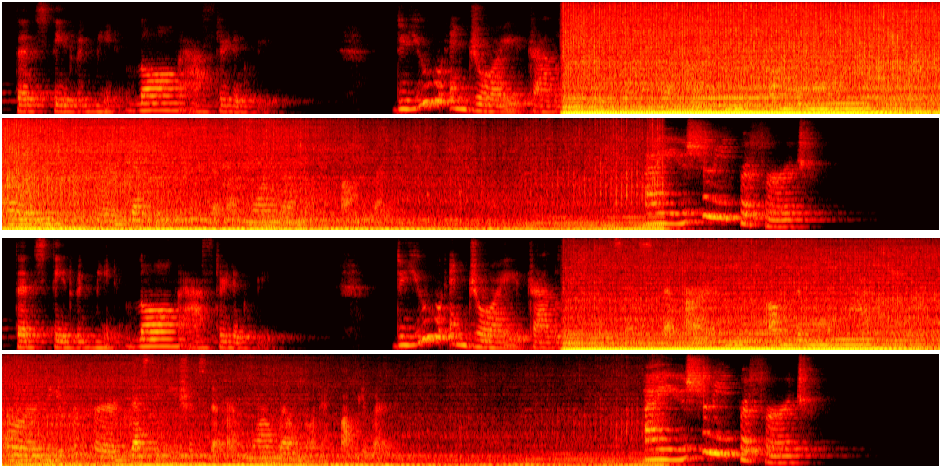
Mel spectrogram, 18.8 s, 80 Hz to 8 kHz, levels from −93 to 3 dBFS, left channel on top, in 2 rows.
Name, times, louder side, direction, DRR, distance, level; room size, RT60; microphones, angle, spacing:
voice 1, 0.1-2.7 3.4-3.6 3.9-7.3 7.6-8.7 9.1-13.2, right 2 dB, 85° right, 3 dB, 1.8 m, -41 dB
sound 1, 5.6-16.0, left 4 dB, 50° left, 0.3 m, -26 dB
voice 2, 15.8-17.5, right 2 dB, 60° right, -1 dB, 1.0 m, -37 dB
11.0 x 5.3 x 2.4 m, 0.85 s
head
